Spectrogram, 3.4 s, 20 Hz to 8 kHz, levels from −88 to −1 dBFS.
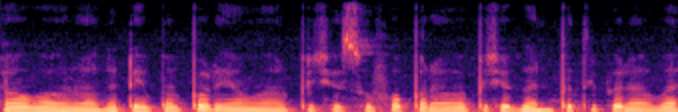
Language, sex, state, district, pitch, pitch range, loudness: Hindi, female, Delhi, New Delhi, 230 Hz, 225-235 Hz, -15 LUFS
